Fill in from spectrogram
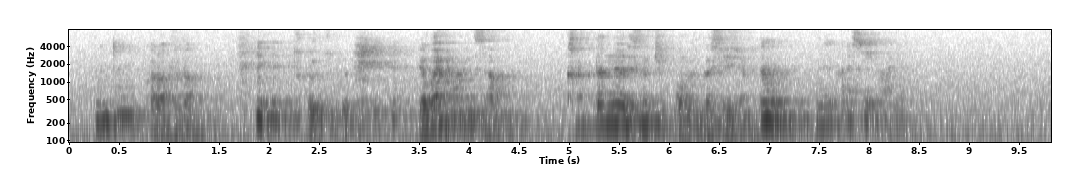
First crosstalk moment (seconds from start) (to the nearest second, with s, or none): none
